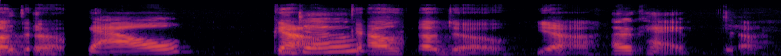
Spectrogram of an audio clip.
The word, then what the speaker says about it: Gal Gadot: Gal Gadot. Yeah, Okay, yeah, Gal Gadot.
